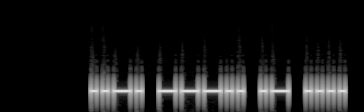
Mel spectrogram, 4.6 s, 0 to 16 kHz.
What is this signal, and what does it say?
Morse code, heard as a keyed tone, about 17 wpm, 700 Hz. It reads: F8AH
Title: DXCC-100 Call Signs - 4 Characters - 17wpm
